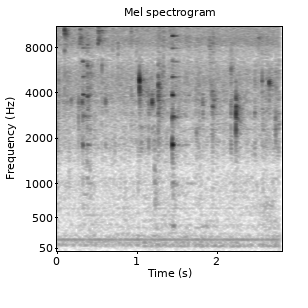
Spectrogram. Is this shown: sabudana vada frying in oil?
yes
